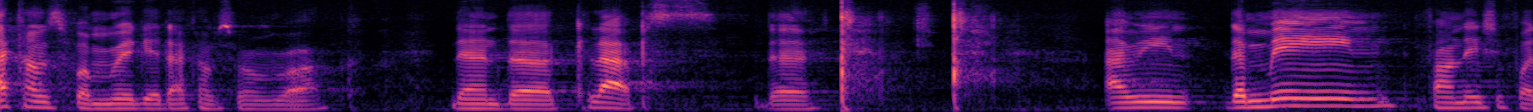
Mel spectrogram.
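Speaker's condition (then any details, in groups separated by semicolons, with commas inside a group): No condition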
